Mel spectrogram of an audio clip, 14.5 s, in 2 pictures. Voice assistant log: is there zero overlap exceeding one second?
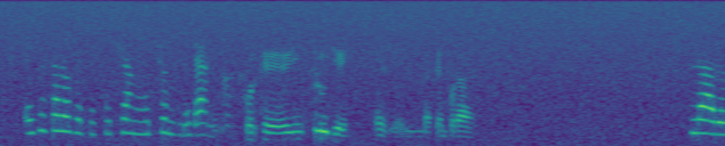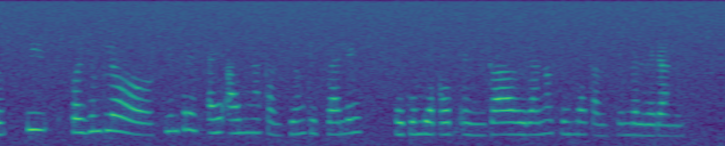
Yes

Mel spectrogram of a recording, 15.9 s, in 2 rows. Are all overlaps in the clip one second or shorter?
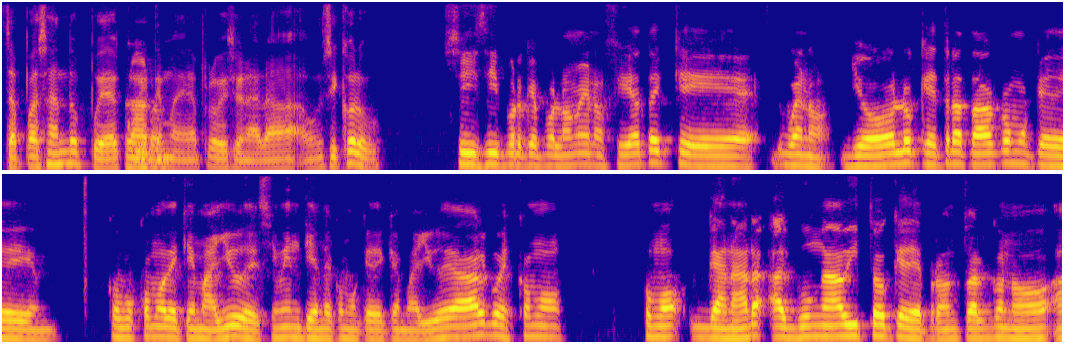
Yes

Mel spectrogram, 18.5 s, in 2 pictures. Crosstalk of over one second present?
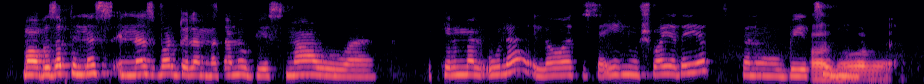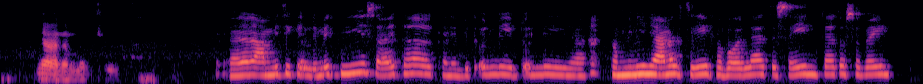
No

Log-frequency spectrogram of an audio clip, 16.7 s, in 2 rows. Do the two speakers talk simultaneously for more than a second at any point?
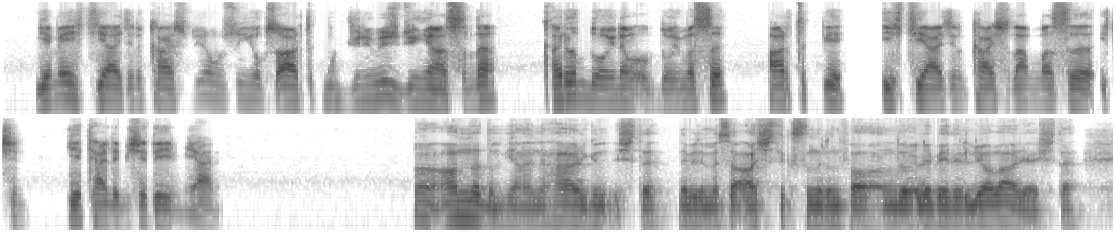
No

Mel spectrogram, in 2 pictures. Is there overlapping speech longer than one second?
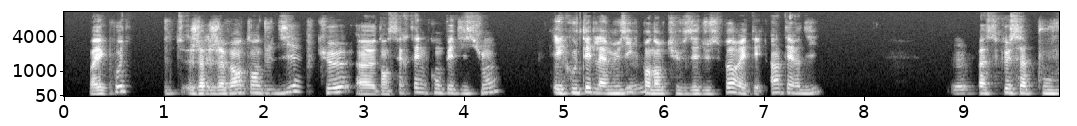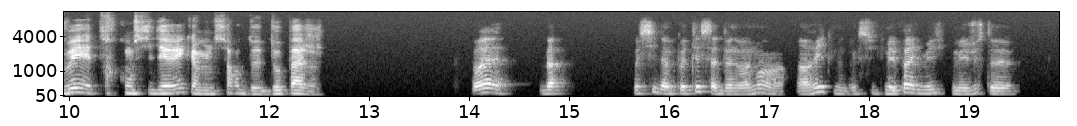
No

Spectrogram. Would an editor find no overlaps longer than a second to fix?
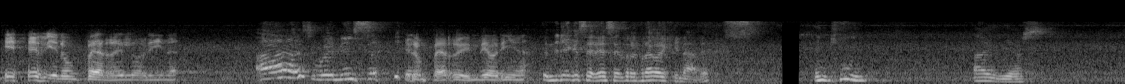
Yes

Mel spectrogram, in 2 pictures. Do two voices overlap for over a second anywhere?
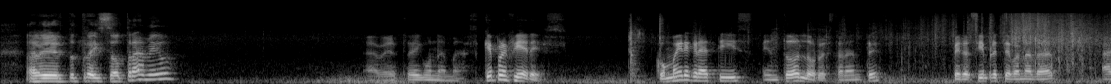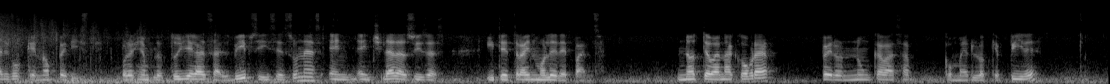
No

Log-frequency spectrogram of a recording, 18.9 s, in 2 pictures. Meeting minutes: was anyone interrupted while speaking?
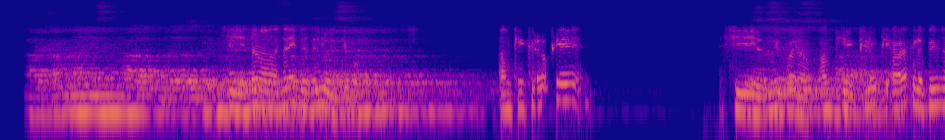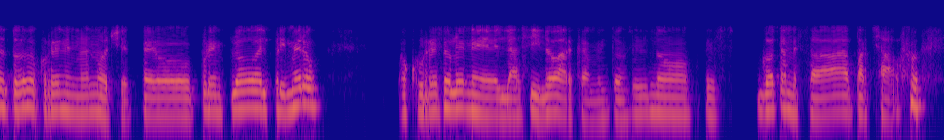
Yes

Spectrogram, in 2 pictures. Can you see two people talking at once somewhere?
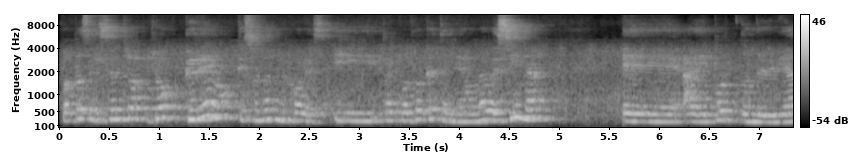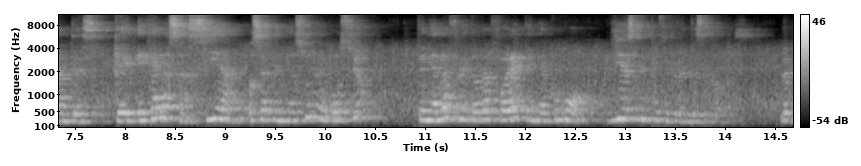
No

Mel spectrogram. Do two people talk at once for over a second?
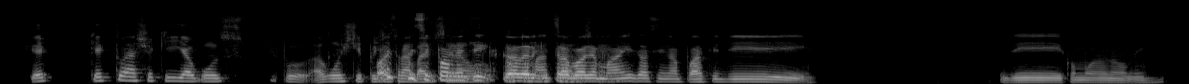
Yes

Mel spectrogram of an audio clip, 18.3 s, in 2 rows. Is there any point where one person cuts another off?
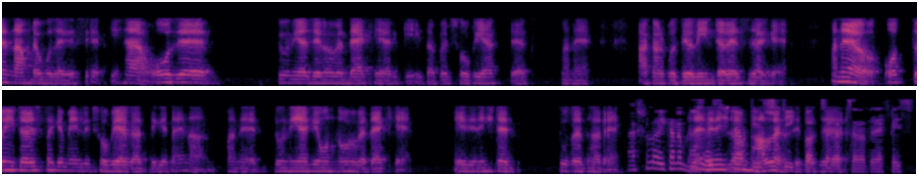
Yes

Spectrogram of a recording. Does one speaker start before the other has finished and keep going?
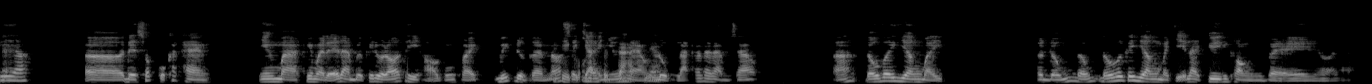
Yes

